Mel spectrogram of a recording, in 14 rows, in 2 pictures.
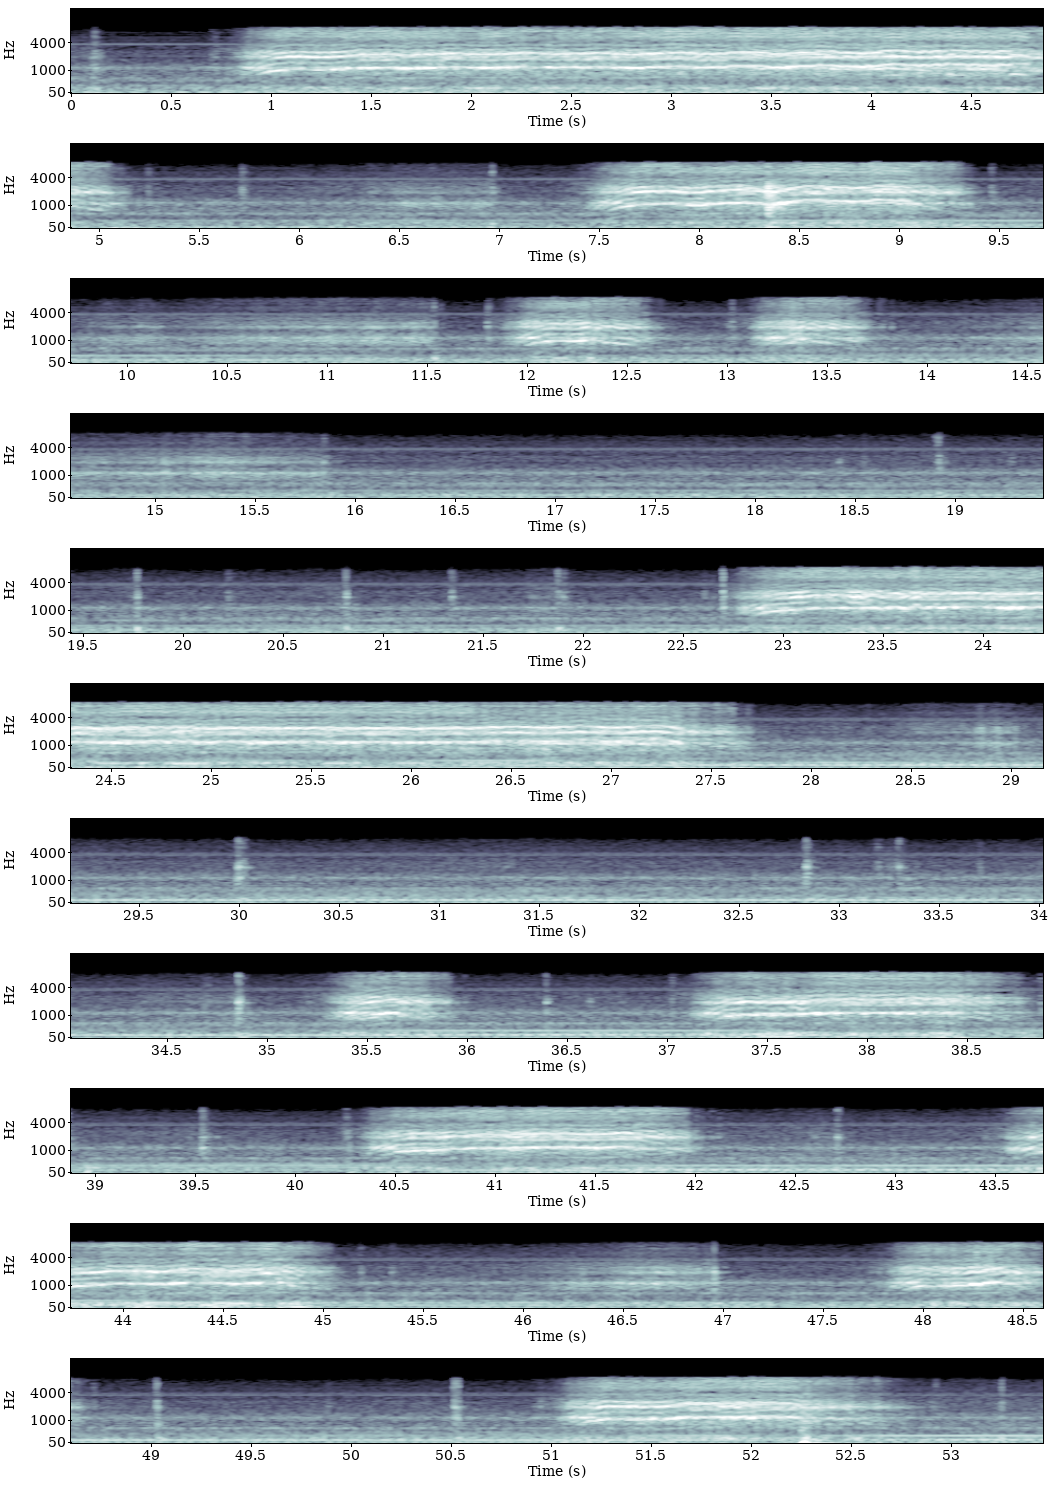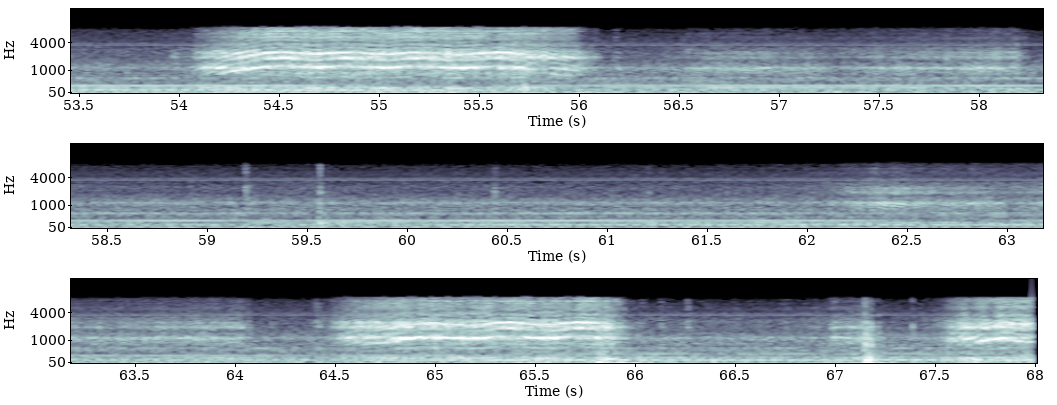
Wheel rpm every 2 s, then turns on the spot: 90, 160, 80, 50, 80, 30, 30, 20, 0, 0, 0, 90, 160, 100, 10, 0, 0, 20, 60, 40, 100, 40, 50, 30, 30, 70, 30, 120, 20, 0, 0, 20, 90, 60.
8-10 12-16 38-40 48-50 56-58 62-64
